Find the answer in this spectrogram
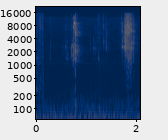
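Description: A tiny cardboard box being opened and a small plastic bag of miniature pasta pieces handled: faint crinkling and clicks, with a short scratchy rustle just under a second in and another near the end.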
